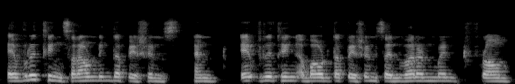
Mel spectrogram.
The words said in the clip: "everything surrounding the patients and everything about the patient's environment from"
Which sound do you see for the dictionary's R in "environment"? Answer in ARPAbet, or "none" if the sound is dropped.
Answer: R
